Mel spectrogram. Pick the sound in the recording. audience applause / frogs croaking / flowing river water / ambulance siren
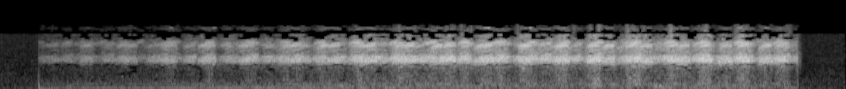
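frogs croaking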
